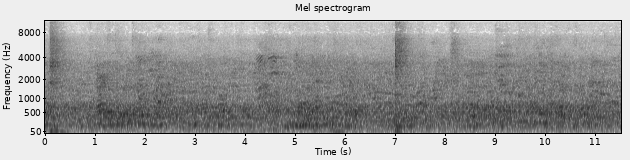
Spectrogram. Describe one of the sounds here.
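A crowd of people chatters throughout a large, echoing indoor hall.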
